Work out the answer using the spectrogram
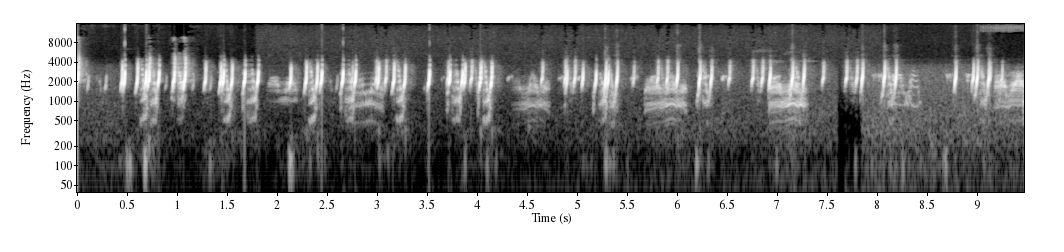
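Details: Common quail in the morning, used as a hunting call: choppy series of fast, high clipped notes in short groups separated by brief gaps, with occasional lower rasping phrases.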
